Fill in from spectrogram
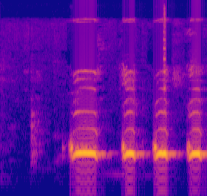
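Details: Zebra dove lure call for trapping: four short, rounded coo notes, each with a brief trailing tail, spaced about a third of a second apart.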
